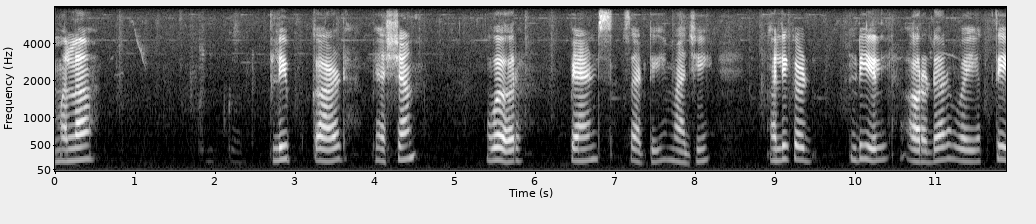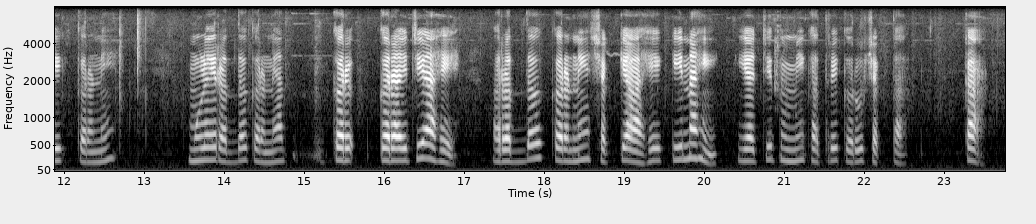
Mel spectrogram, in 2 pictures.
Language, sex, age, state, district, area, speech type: Marathi, female, 45-60, Maharashtra, Nagpur, rural, read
